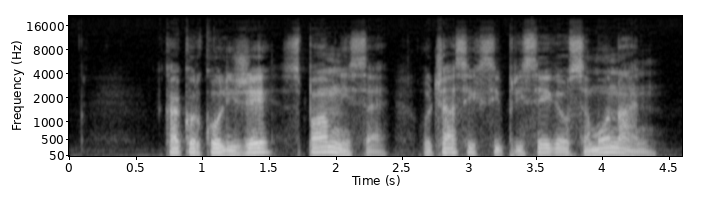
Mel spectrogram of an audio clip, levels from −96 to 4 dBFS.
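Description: Across the whole speech clip there is generation loss: a swirly, hollow smear with softened consonant attacks, likely from a few successive lossy re-encodes at a moderate, Opus-like rate. A single low-bitrate pass would sound thinner but cleaner; here the artefacts stack.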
